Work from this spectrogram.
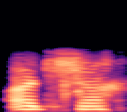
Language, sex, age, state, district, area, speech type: Hindi, female, 18-30, Rajasthan, Jodhpur, urban, conversation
